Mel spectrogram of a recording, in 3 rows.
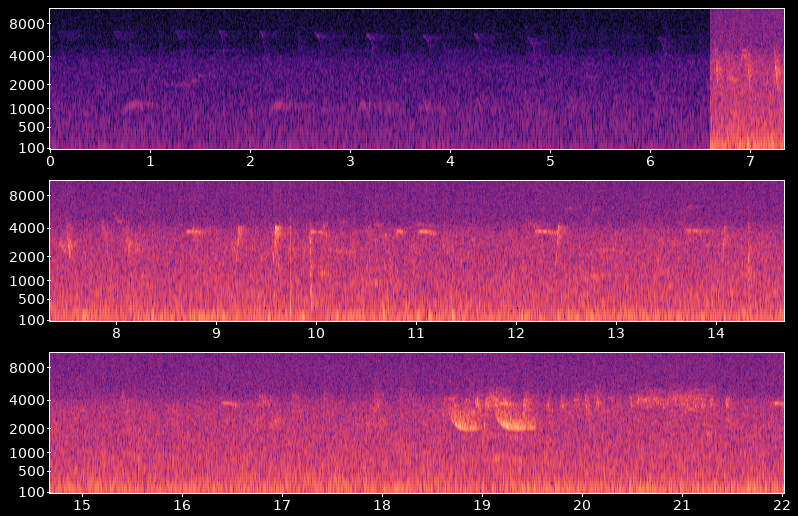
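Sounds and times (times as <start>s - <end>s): loud steady outdoor hiss: 0.0s - 22.0s
bird chirps: 6.6s - 15.7s, 16.4s - 22.0s.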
